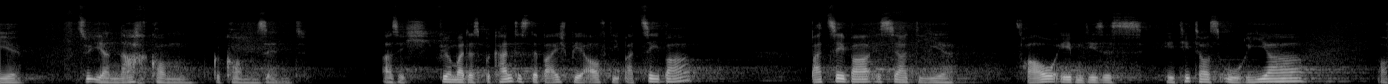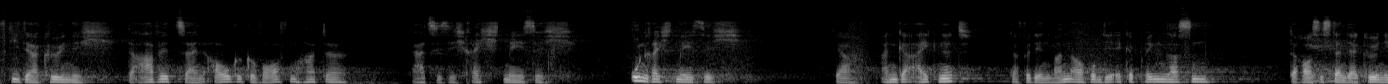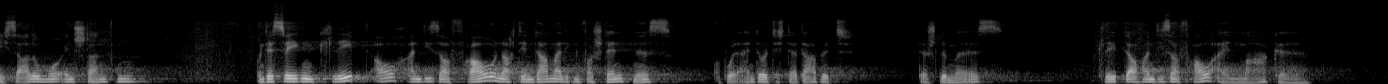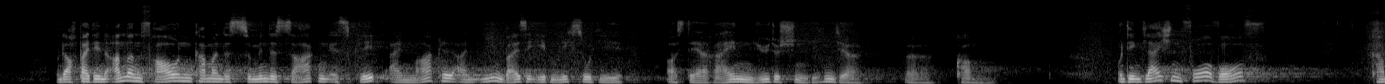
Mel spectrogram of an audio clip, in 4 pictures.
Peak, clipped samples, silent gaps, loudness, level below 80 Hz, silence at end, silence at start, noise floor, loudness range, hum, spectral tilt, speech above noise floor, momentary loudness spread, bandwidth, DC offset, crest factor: -8 dBFS; under 0.1%; none; -29 LUFS; -58 dBFS; 0 s; 0 s; -70 dBFS; 8 LU; none; -6.5 dB/octave; 41 dB; 17 LU; 17 kHz; under 0.1%; 22 dB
